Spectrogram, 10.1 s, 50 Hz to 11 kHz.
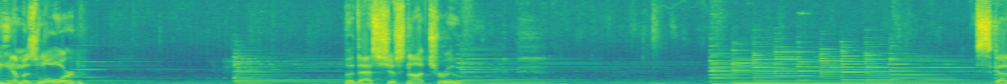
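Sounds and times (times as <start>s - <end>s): soft keyboard music: 0.0s - 10.0s.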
